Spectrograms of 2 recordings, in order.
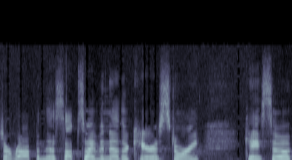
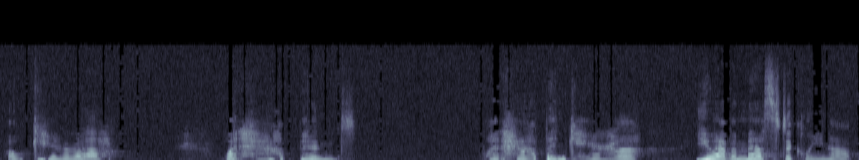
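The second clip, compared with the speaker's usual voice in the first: patient husband; 6 semitones higher than usual. Retold or imitated. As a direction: coax her kindly, no anger. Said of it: "so peaceful, so patient".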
